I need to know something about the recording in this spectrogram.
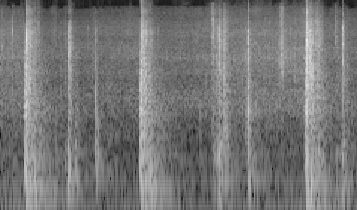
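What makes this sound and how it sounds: A used Malibu's sheet-metal body panels are knocked on in a series of short, dull, solid thunks, low-pitched with almost no ring. The panels give no hollow sound, showing no faulty sheet-metal or paint repair and no problem with the car's bodywork.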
